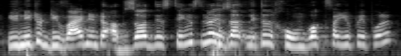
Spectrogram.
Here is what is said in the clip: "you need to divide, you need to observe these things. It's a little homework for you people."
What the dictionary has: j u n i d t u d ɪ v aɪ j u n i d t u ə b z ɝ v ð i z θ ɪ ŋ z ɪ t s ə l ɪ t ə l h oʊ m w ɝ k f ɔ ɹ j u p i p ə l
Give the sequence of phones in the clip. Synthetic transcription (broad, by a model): j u n i d t u d ɪ v aɪ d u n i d t u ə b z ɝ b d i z t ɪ ŋ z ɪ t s ə l ɪ t ə l h oʊ m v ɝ k f ɔ ɹ j u p i p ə l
